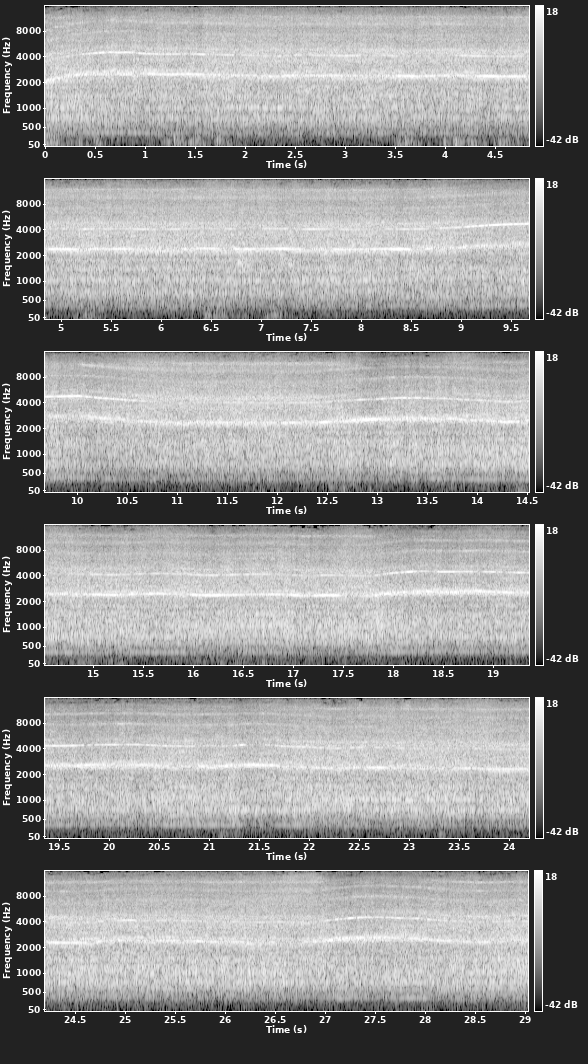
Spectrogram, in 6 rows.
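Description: Makita 9741 wheel sander running under load, its abrasive wheel scouring the weathered surface of an old Douglas fir log. A loud, steady high whine over a rough scrubbing noise, the pitch rising and falling slightly a few times as the wheel is pressed into and eased off the wood.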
